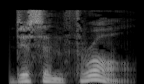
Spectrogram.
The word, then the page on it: disenthral: British English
